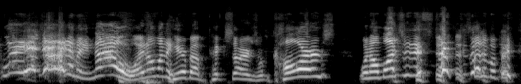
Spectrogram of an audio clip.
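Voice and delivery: high-pitched laughing tirade at the autoplay; laughing outrage. Retold or imitated. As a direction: squeal at the screen through laughter. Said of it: "I'm like".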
